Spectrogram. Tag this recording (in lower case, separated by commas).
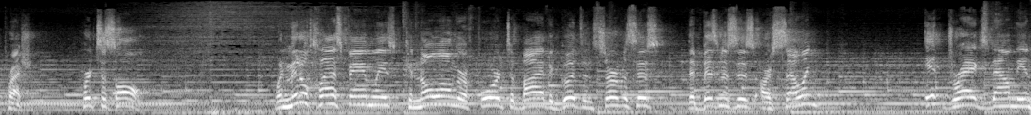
music, speech, man speaking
